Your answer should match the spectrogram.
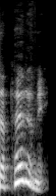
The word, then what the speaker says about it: epitome: that erica i do it's epitome i still look at it and think they should spell that word differently yeah uh so we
